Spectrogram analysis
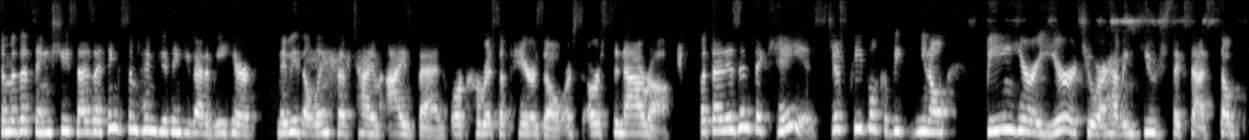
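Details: Adult woman speaking; normal speech.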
